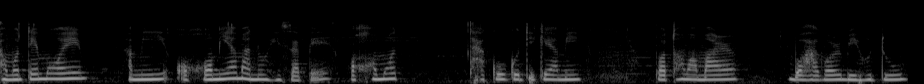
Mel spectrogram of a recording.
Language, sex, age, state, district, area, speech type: Assamese, female, 18-30, Assam, Sonitpur, rural, spontaneous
